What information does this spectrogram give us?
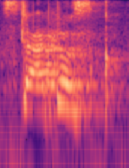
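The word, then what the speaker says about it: statuesque: स्टेटस, इसकी pronunciation स्टैटस्क, right? इसकी pronunciation बच्चों बहुत इंपॉर्टेंट है, स्टैटस्क, राइट।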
